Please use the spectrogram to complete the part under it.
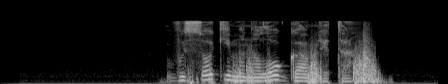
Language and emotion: Russian, neutral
